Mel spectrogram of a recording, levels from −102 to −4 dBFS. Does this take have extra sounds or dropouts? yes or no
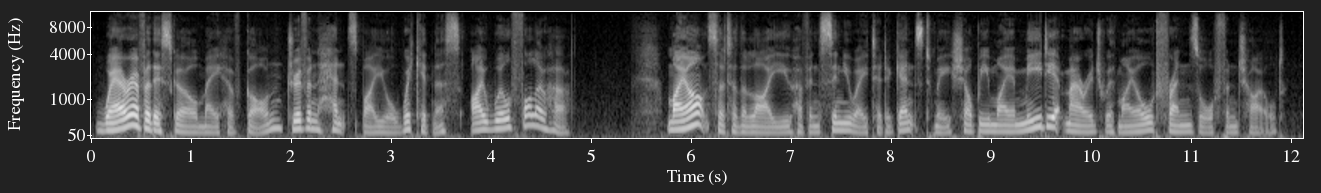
no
